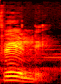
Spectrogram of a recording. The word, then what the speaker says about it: Quelle: Para una mejor comprensión, la fuente Q proviene del alemán Welle, se escribe Quelle, pero en alemán no se pronuncia la U, sino que la U es una B, entonces decimos Welle, que significa fuente.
